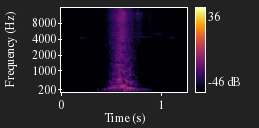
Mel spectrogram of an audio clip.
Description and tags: Raw audio of me swinging bamboo close to the recorder. I originally recorded these for use in a video game. The 'C' swings are much slower.
An example of how you might credit is by putting this in the description/credits:
And for more awesome sounds, do please check out my sound libraries.
The sound was recorded using a "H1 Zoom recorder" on 18th February 2017.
